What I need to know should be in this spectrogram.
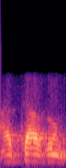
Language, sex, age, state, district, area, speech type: Bengali, male, 60+, West Bengal, Uttar Dinajpur, rural, conversation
